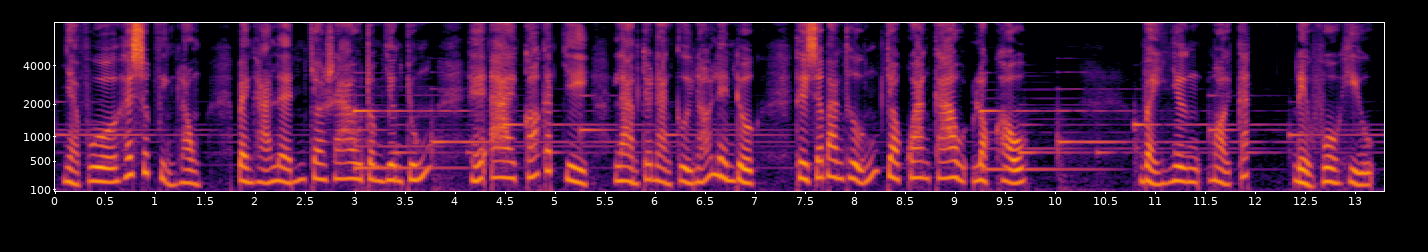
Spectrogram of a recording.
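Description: A woman giving scripted storybook narration as the narrator of an animated folktale. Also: mid-range voice, moderate pace, music in the background.

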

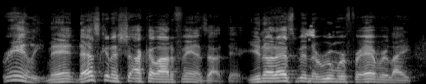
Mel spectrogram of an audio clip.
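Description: A man's voice: medium pitch, very animated, fast talker, sharp tone. A man hosting a casual interview, eagerly affirming and asking leading questions. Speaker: interview host.

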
